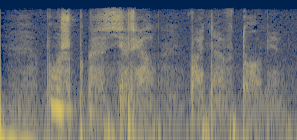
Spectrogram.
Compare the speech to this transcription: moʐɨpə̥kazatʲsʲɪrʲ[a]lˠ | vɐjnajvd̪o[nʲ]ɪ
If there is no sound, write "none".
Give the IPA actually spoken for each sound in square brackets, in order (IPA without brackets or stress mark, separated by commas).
a, mʲ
